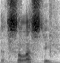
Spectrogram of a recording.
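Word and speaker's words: Celestia: Actually, Vector, I think you'll find the character herself pronounced her own name and she said Celesti. So, if the character says that she's called Celesti, she's called Celesti.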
